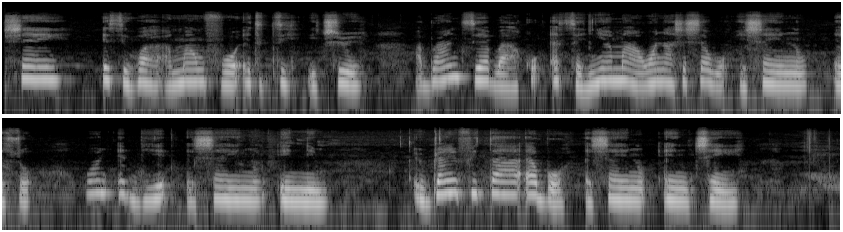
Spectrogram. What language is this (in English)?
Akan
